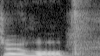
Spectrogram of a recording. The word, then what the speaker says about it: Johor: I believe that's pronounced Johor.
